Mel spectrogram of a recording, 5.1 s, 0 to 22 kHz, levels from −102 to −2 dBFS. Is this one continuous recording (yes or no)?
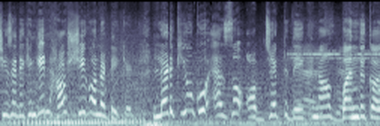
no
